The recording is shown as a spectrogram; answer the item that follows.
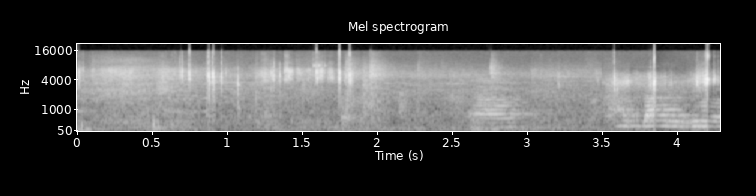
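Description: Irregular sharp clicks and scuffs of footsteps on loose stone blocks. A short vocal sound comes about three seconds in, and a voice starts near the end.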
